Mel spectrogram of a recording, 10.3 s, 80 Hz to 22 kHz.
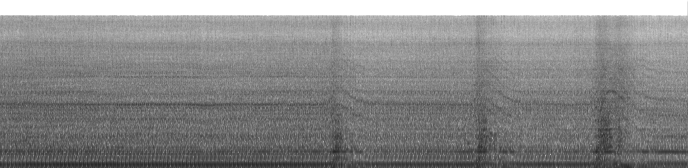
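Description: Ducati Multistrada V4 S's V4 engine idling through its Sport Pack Akrapovic slip-on silencer, with three short throttle blips that rise and fall, about five, seven and nine seconds in.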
